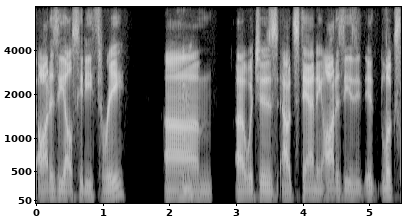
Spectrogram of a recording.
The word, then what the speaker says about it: Audeze: Audeze, it looks like some people pronounce it Audeze, Audeze.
